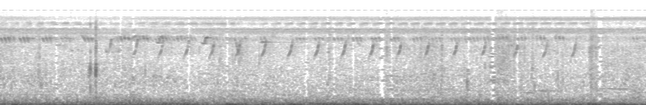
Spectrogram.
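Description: A bird calling in a long, rapid run of short, falling chirps, about four a second, that fades out near the end.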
